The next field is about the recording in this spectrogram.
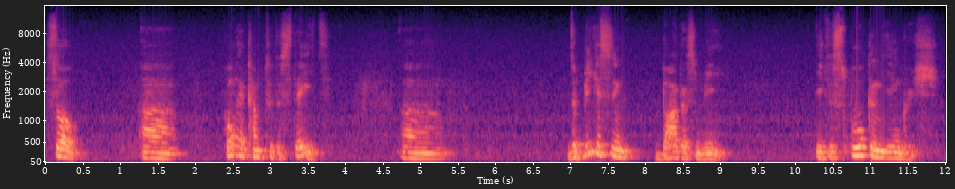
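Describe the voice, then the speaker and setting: An older man from Taiwan with a Taiwanese accent, recalling his life in an oral history interview in halting short phrases. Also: a little high, warm tone. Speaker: interviewee, retired academic. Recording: distant microphone.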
